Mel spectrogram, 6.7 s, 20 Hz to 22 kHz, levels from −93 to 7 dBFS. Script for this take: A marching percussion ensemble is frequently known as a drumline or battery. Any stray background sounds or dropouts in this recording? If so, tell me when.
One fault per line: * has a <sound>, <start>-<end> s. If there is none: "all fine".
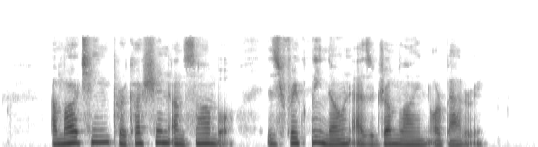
* has a dropout, 3.8-3.9 s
